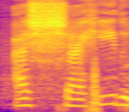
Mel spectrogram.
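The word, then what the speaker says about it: الشهيد: அஷ்ஷஹீத் உச்சரிக்கக்கூடிய முறை அலிஃப் ஃபத்ஹா லாம். இது ஷம்சியாவுடைய நிலை. ஸோ அதுக்கு அடுத்த எழுத்து ஷீன் இருக்கிற ஷத்தா பற்றி வந்திருக்கு. அஷ்ஷ அப்படி உச்சரிக்கணும். அஷ்ஷ ஷத்தாக்குரிய அழுத்தம் கொடுங்க. ஹீல யாமத்தா இருக்குது, 2 ஹரக்கத்தளவு நீட்டம் கொடுங்க.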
